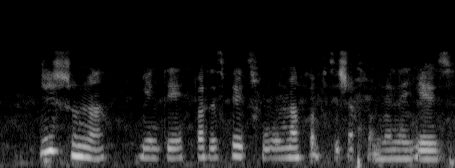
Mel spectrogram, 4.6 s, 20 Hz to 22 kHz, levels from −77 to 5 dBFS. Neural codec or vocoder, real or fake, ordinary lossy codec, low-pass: codec, 16 kHz, 4 kbps, FreqCodec, smaller model; fake; none; 7.2 kHz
